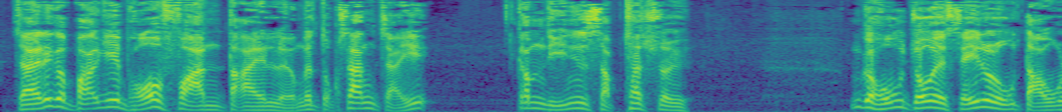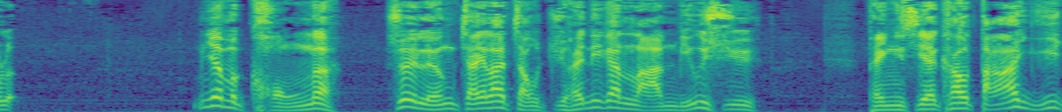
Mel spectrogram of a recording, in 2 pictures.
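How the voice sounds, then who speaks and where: A man's voice: mid-range voice, dry recording, studio quality. A man with a Cantonese accent narrating a folk tale in a theatrical, colloquial way, speaking straight to his listeners. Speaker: storyteller.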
